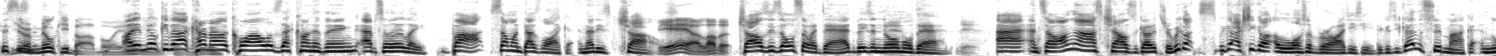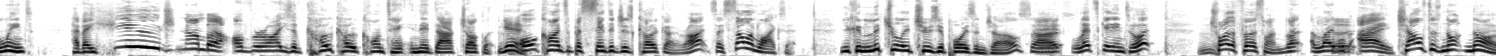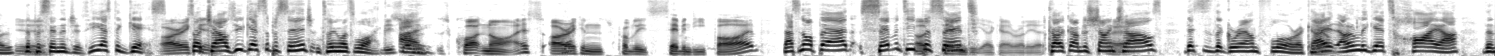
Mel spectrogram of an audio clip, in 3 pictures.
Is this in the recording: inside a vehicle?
yes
